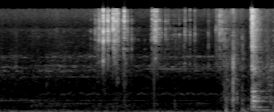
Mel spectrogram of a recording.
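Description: Small plastic cat toy ball jingling in a hand: a few short high rattles, then a louder knock near the end.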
